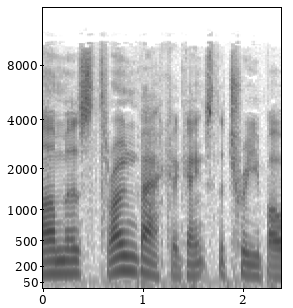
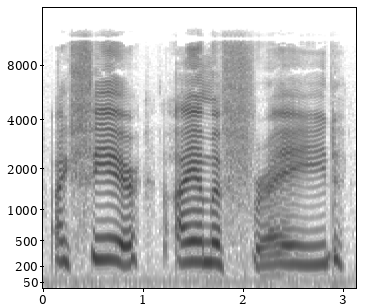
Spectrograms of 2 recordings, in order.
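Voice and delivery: put-on very high, drawn-out child's cry; frightened child's wail; 12 semitones higher, slower than usual. Scared child crying at two old men, high roaring wail. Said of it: "roared the child".

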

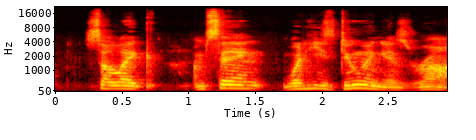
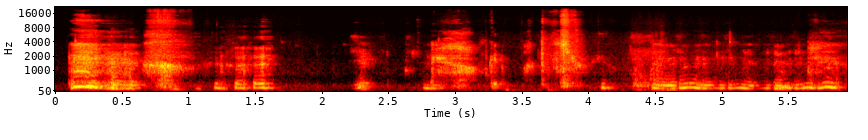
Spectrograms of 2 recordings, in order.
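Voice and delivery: whispered threat; 6 semitones higher, 5 dB quieter, slower than usual. Pretend. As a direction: whisper a mock death threat. Mock threat after bad pun.

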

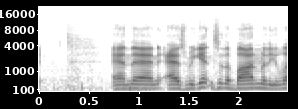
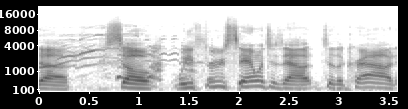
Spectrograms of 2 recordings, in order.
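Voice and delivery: ordinary delivery

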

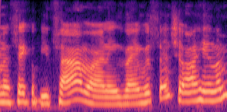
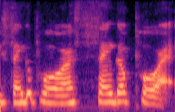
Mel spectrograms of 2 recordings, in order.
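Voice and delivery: ordinary talk, nothing marked

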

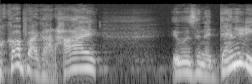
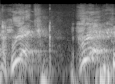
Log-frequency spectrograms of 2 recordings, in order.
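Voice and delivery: calling out; 12 semitones higher than usual. Real, not acted. Calling out laughing.

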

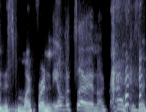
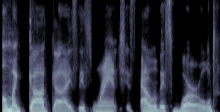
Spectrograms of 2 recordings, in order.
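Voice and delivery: put-on American accent, drawn out and lower; best American accent; 4 semitones lower, slower than usual. Shown as a demonstration. Guest performs one sentence on request, put-on American accent. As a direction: do your best American, stretching the words. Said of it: "in your best American accent".

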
